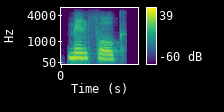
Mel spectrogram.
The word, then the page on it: menfolk: Indian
